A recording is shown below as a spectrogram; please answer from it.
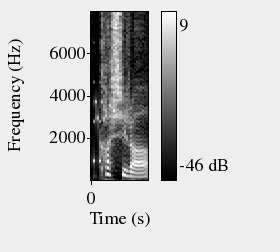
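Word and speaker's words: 頭: It's written as head in Japanese, but it's pronounced as kashira, I believe.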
